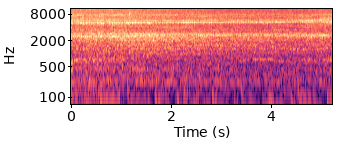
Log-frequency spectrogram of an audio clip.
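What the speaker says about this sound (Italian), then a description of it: "Ci diamo un coppo di frullatore." A kitchen blender runs steadily at close range for the whole stretch, a dense continuous whir with a low pulsing churn underneath, during home cooking of Italian family recipes.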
